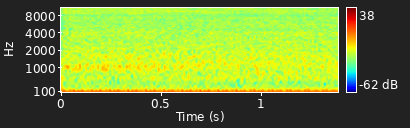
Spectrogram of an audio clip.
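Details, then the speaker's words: 2016 Subaru WRX, 36,000 miles, started at idle: steady low rumble with even pulse and no knocks, ticks or whine; quiet, healthy engine. "Car is started and you can hear it. No weird noises, no weird sounds. It's very, very quiet."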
